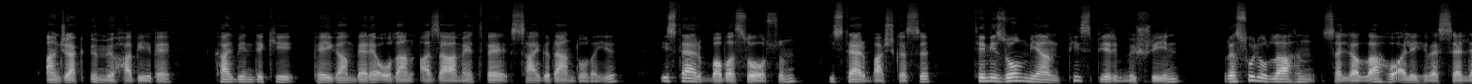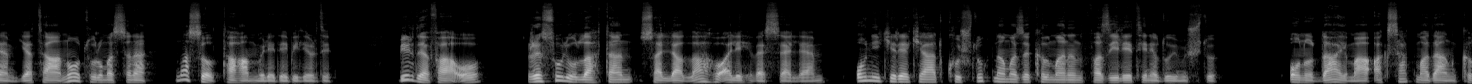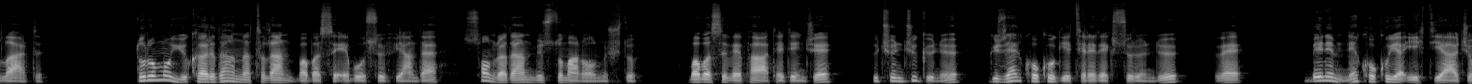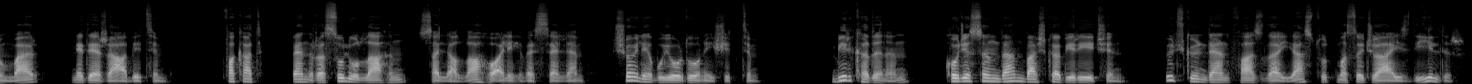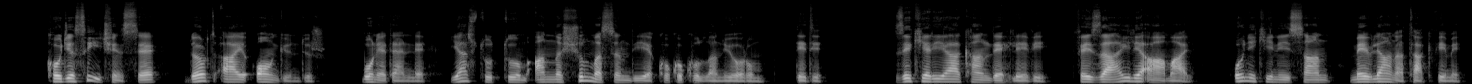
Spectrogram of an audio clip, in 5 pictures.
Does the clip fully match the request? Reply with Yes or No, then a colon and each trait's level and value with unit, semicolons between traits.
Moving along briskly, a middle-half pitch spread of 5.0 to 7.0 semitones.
No: average, 100 wpm; wide, 5.4 semitones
